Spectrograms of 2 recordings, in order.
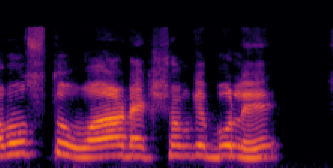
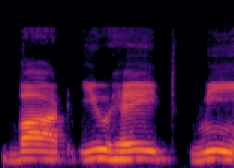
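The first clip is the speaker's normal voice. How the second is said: slow, deliberate phrase; 4 semitones lower, much slower than usual. Shown as a demonstration. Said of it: "কমা দিয়ে বললাম".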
